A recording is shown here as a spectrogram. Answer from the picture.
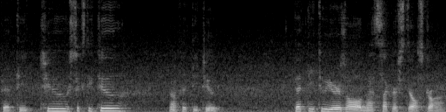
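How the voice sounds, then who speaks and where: Over noticeable background noise, a man speaks at a very slow pace with lively intonation and a medium pitch. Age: 70s. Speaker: DIY reviewer. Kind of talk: casual product review walkthrough. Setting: outdoors. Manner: casual, thinking aloud with fillers.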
